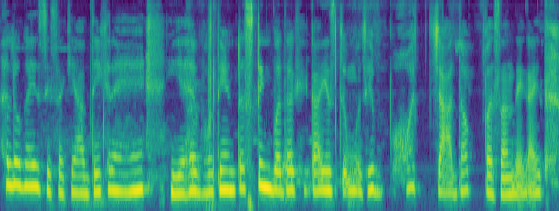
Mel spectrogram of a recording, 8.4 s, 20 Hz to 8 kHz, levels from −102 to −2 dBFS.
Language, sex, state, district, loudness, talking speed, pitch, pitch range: Hindi, female, Delhi, New Delhi, -16 LUFS, 170 wpm, 230 Hz, 215-240 Hz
